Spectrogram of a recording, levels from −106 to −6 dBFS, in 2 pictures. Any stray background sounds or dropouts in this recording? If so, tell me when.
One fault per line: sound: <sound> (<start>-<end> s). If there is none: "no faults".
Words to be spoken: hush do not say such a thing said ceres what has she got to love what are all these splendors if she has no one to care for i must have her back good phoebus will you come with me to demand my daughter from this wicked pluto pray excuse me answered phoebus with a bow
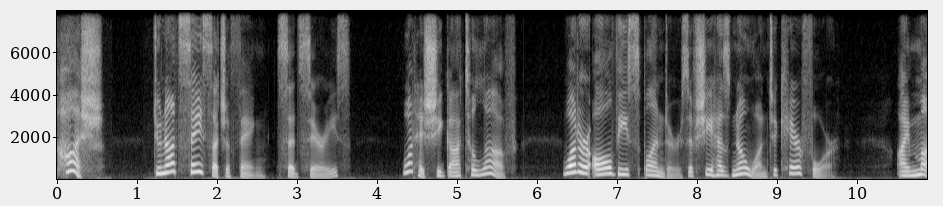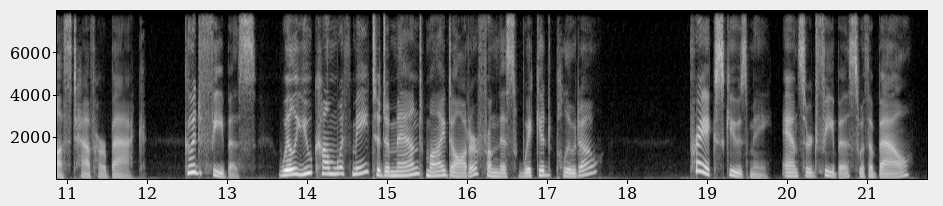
no faults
